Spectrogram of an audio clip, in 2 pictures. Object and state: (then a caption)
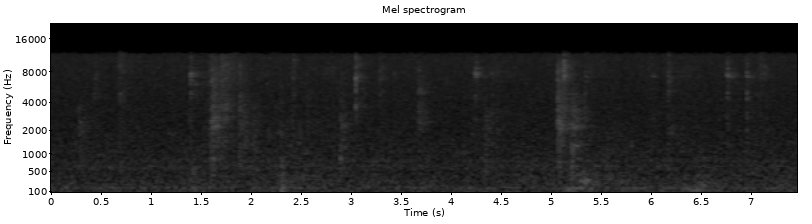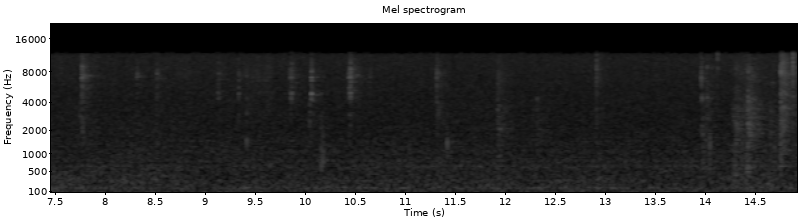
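Molded kinetic sand block being scored. A thin metal knife blade scores and scratches crosshatch lines into the surface of a hand-sized, solid, compacted red kinetic sand block held on a palm. The clip is quiet, with soft, crisp scraping ticks that come at irregular intervals and fade quickly, heard over a steady low background hum.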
